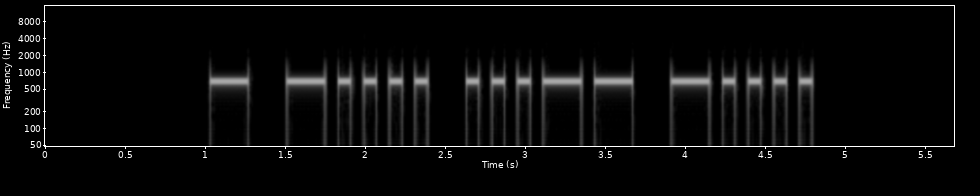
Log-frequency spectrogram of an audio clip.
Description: Morse code, heard as a keyed tone, about 15 wpm, 700 Hz. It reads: T636
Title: Numbers - Contest Style - 4-Digit 15wpm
